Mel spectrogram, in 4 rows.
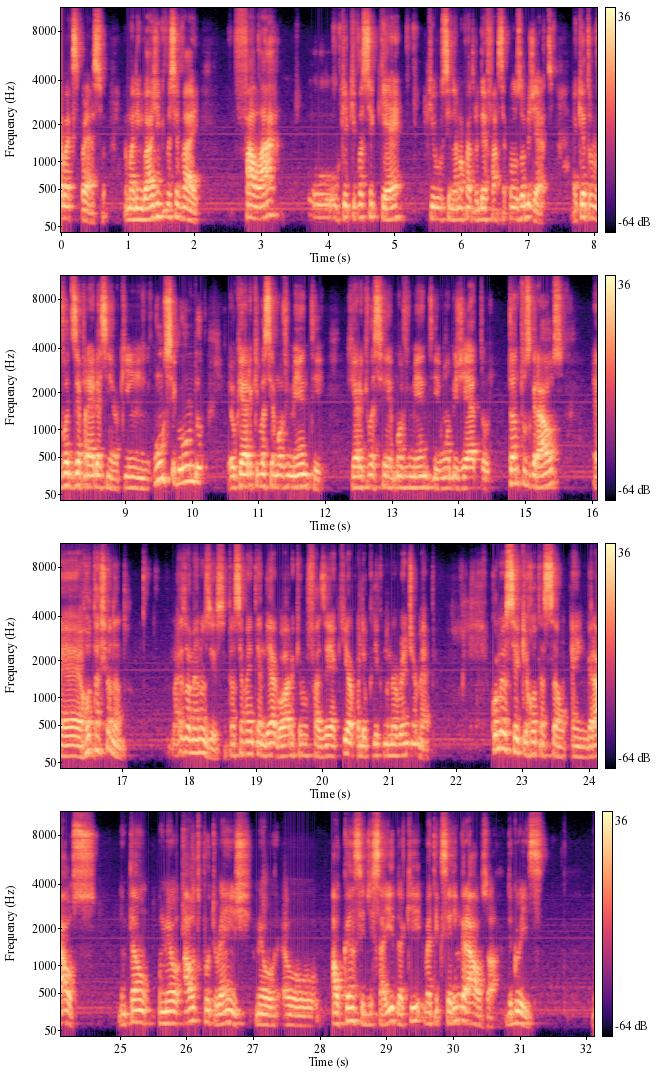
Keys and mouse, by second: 6.8-7.4 click, 18.5-20.0 drag, 29.5 click, 31.6 click.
